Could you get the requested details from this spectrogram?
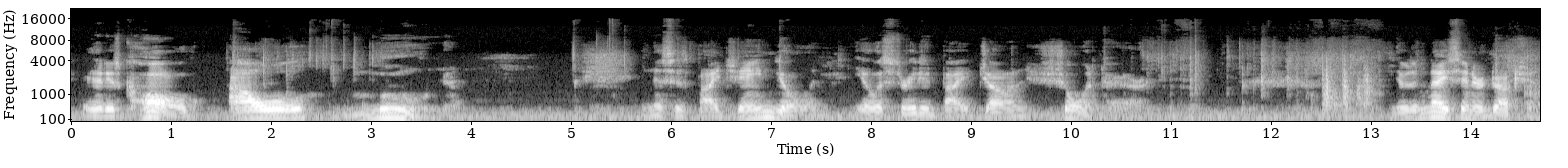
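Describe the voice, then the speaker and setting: A man with a fairly low voice reads a children's picture book aloud as a bedtime story. His delivery is expressive, with dramatic pauses and phrases that sink to a hush. The audio is dull and carries slight background noise.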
